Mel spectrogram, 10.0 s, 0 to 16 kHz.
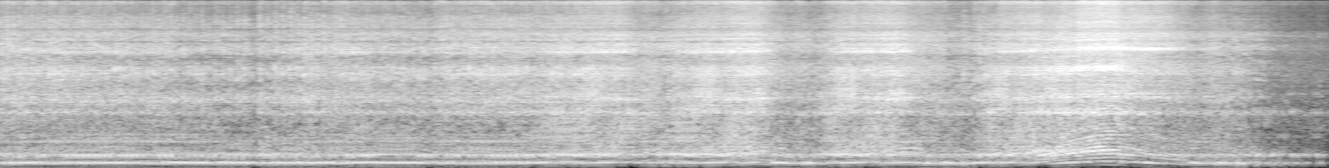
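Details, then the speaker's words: Suzuki Raider 150 single-cylinder motorcycle, cold start after head refresh and valve clearance adjustment to cure hard starting: fires up readily, holds a steady even idle, revs cleanly and drops back with no misfire; normal start and idle. "so Ayun umandar na siya So Col start so hindi naman gaano ka hard starting Okay na siya"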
